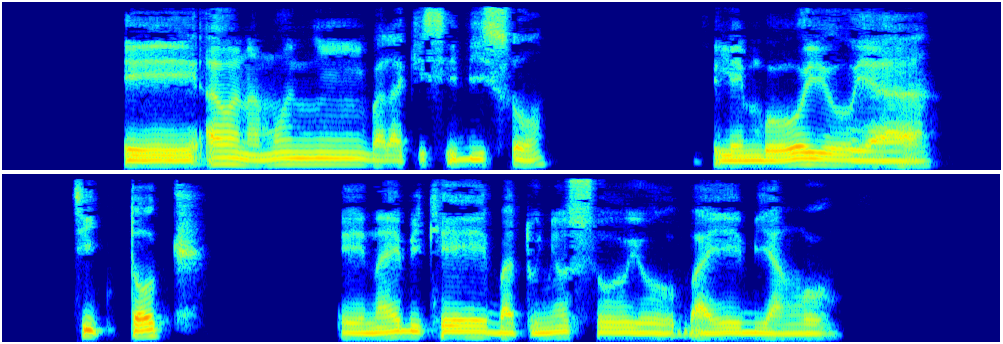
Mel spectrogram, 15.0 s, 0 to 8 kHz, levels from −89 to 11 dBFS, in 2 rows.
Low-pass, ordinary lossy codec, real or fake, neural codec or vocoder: 7.2 kHz; MP3, 32 kbps; fake; autoencoder, 48 kHz, 32 numbers a frame, DAC-VAE, trained on Japanese speech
